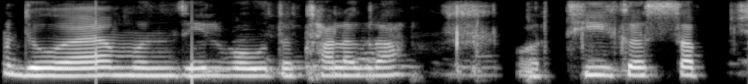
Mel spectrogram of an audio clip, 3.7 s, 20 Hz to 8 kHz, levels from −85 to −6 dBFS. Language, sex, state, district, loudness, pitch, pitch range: Hindi, male, Bihar, Bhagalpur, -18 LUFS, 235 Hz, 230-245 Hz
